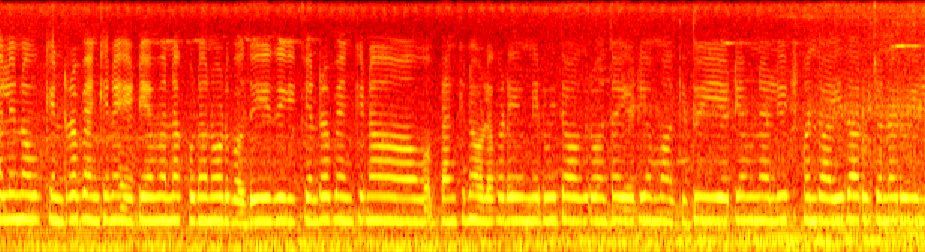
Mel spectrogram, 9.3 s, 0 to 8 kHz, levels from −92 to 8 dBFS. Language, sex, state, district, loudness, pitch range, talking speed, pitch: Kannada, female, Karnataka, Gulbarga, -14 LUFS, 255-265 Hz, 175 wpm, 260 Hz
